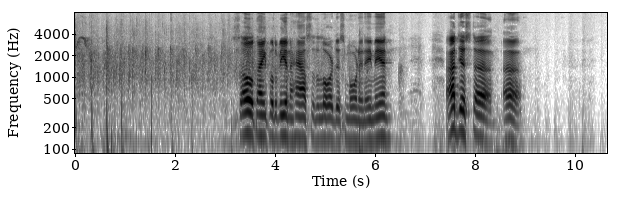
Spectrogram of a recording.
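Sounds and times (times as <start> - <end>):
round of applause: 0.0 - 6.6
speech: 3.3 - 6.4, 7.4 - 9.0.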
